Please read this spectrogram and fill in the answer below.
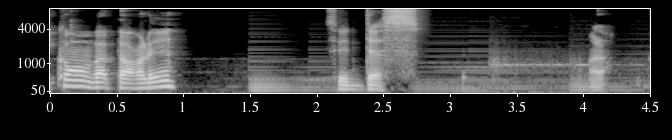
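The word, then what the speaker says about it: です: Mais quand on va parler, c'est des. Voilà. C'est pas desu, c'est des. Mais on l'écrit comme ça, avec le sou. Mais on va pas le prononcer sous.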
